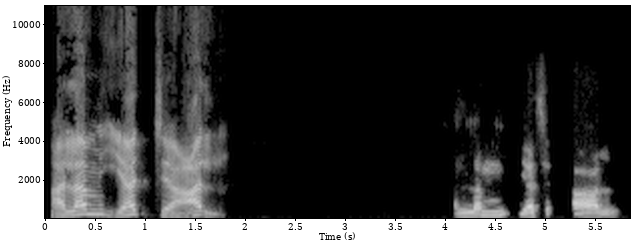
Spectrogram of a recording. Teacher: আলাম বলে গুন্না করছেন, গুন্না হবে না। মিম সেকেন্ডের পরে বা মিম ছাড়া ইয়া এসেছে, তাই মিমকে বিনা গুন্নায় পড়তে হবে। একে ইজহার স্বাভাবিক বলে, ইজহার স্বাভাবিক গুন্না হয় না।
